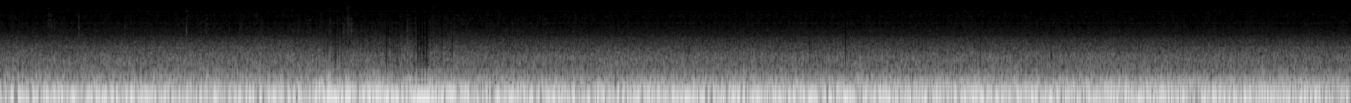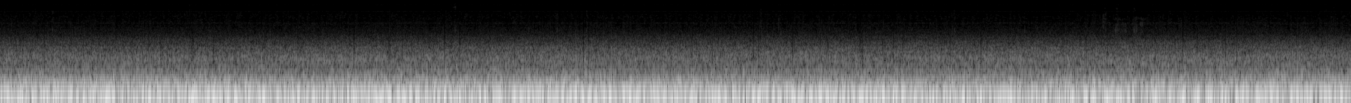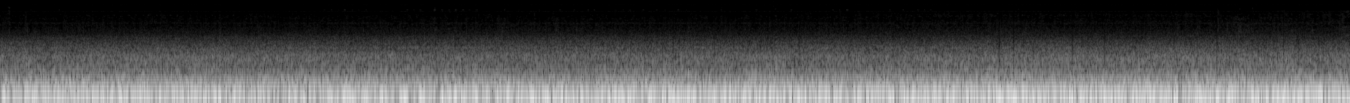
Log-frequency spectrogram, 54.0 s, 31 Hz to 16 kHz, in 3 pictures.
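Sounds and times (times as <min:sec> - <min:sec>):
car driving heard from cabin: 0:00.0 - 0:54.0.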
